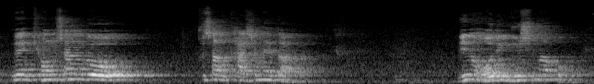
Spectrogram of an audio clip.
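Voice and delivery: Gyeongsang grandma. Retold or imitated. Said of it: "이 경상도 말로".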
